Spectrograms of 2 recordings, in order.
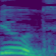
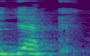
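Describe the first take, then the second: First: The word ends without a k sound. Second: The word ends with a k sound. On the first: The speaker calls it right. "ça se prononce yacht" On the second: The speaker calls it wrong. "c'est pas yak"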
